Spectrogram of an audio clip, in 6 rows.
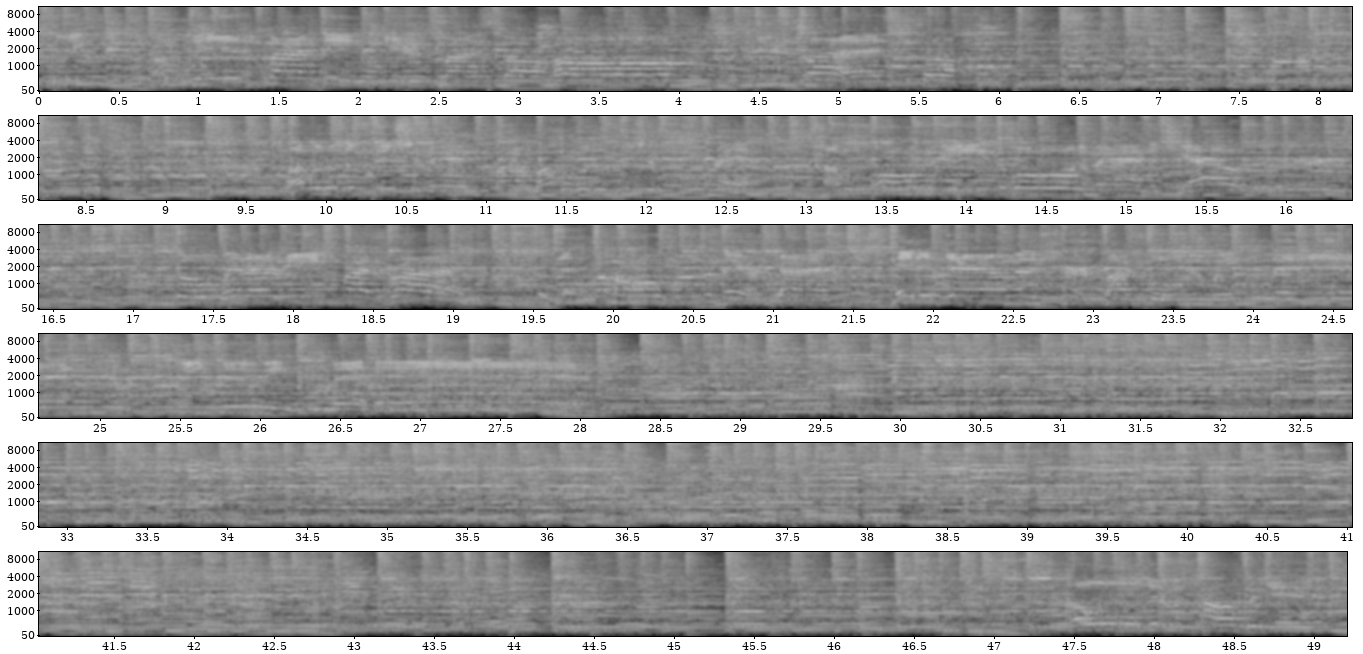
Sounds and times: Male singing: 0:00.0 - 0:06.2, 0:09.6 - 0:28.3, 0:47.4 - 0:49.2
Music: 0:00.0 - 0:49.2.

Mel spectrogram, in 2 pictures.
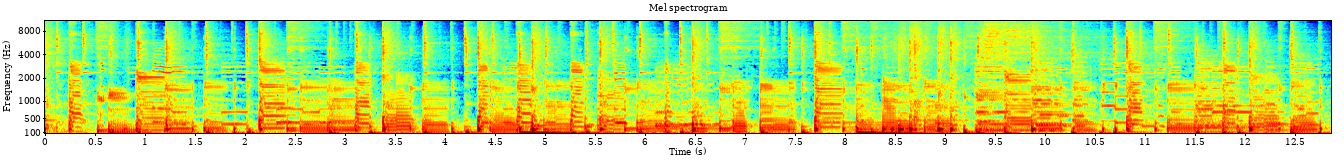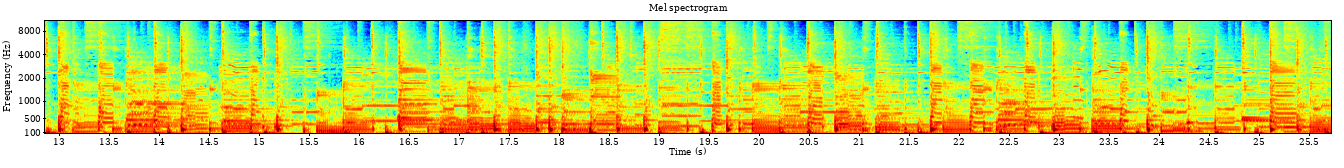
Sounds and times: Drum kit: 0:00.0 - 0:25.7.

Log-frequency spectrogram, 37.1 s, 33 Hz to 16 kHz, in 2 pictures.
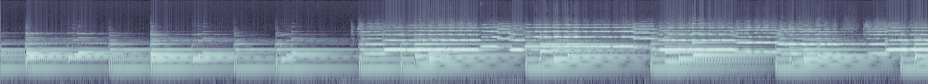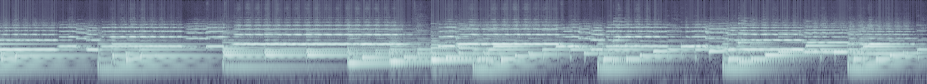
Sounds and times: Flute: 0:07.0 - 0:37.1.

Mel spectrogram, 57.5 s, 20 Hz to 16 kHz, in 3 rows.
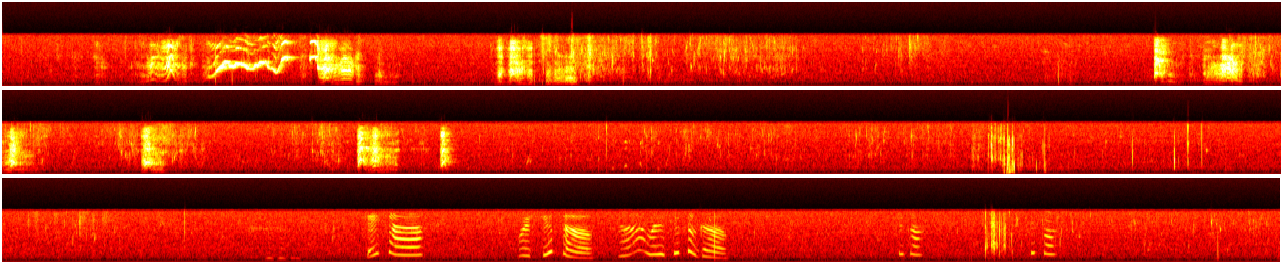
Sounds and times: Bow-wow: 0:01.4 - 0:05.4, 0:07.4 - 0:08.6, 0:17.3 - 0:19.6, 0:21.2 - 0:21.8, 0:24.5 - 0:26.0.

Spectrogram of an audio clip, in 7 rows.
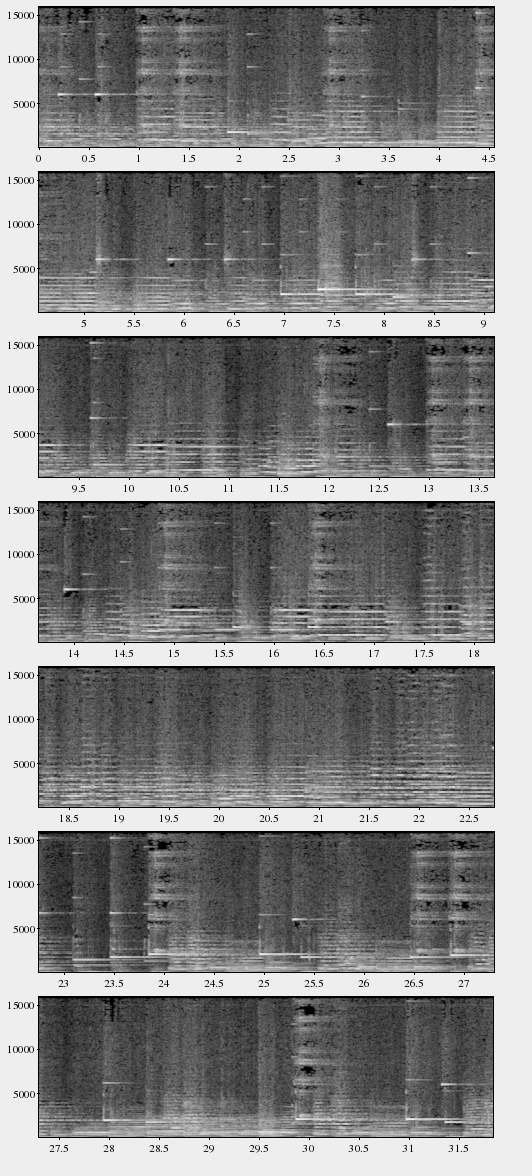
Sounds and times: Soundtrack music: 0:00.0 - 0:31.8.

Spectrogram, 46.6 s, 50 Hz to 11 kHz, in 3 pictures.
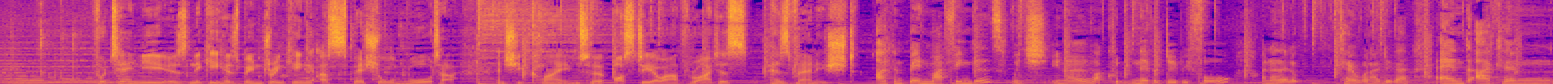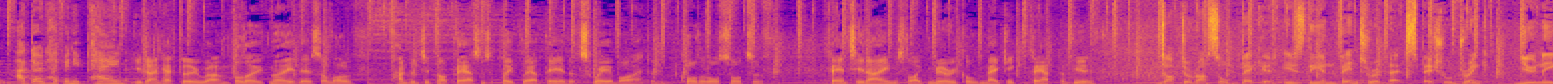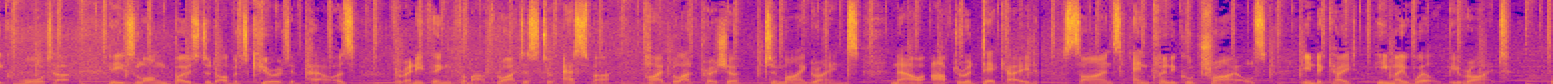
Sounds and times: Music: 0:00.0 - 0:46.5
Speech: 0:01.0 - 0:23.2, 0:23.8 - 0:26.5, 0:27.1 - 0:46.5.

